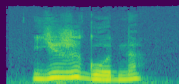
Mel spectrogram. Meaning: 1. annually, yearly (once every year) 2. per annum, p.a
- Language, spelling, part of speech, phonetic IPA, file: Russian, ежегодно, adverb, [(j)ɪʐɨˈɡodnə], Ru-ежегодно.ogg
